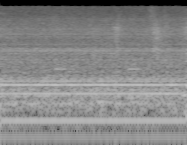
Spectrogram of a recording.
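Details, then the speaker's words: Steady motor hum with a low drone from a motorized arthroscopic shaver smoothing rough cartilage surfaces after a medial meniscus tear during right knee arthroscopy; arthroscopic shaver running. "here comes our shaver we just start screwing off all this left surface we've got the shaver now smoothing out that rough surface"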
